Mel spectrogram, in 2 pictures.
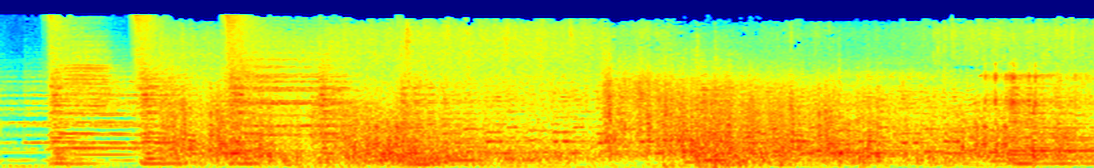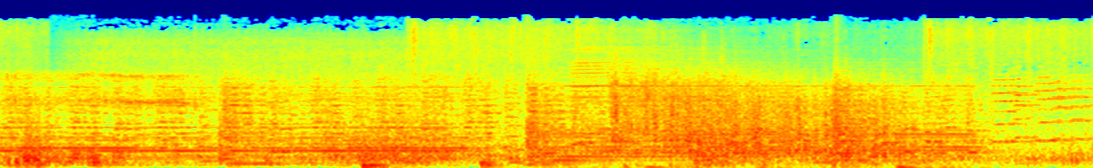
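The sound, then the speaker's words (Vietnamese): Thunder rumbling through a thunderstorm, a continuous deep, dense roll that stays loud and steady for about twenty seconds. “Thỉnh thoảng trên bầu trời, sấm sét cứ thế mà rạch lên từng tia, kèm theo tiếng nổ đinh tai nhức óc.”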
